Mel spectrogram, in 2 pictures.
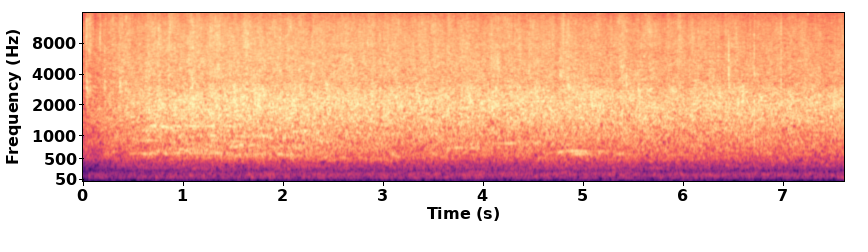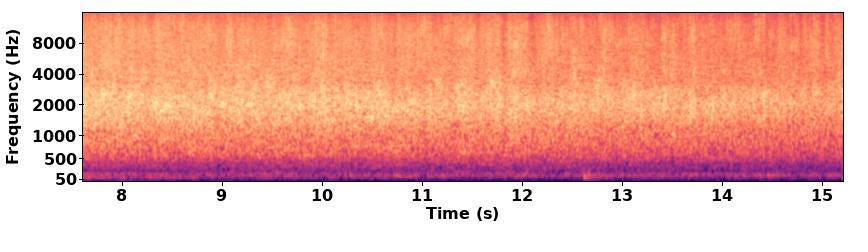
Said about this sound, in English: please show your hearty applause and your hearty enthusiasm by clapping your hands and stomping your feet. All right, on to the voting. If you would like to vote for the affirmative team representing Nebraska, please have your applause now.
